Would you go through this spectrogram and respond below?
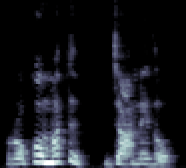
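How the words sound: There is a pause after 'roko mat'.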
